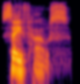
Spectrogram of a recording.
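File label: "safe house", English, British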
